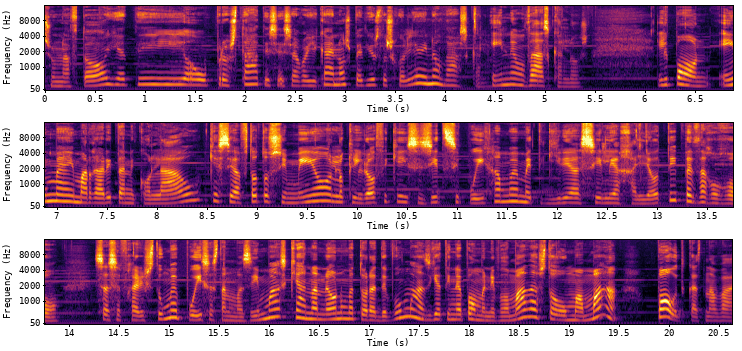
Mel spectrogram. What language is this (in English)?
Greek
